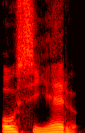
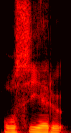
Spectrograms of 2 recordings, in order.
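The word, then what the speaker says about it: 教える: So, again, if we talk about the word to teach, osieru, osieru, osieru, it's not osieru. It's not osieru. It's just osieru, osieru.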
